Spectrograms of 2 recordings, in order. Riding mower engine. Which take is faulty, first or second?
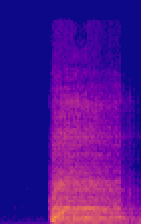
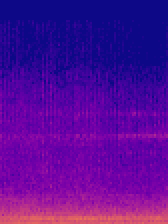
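first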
